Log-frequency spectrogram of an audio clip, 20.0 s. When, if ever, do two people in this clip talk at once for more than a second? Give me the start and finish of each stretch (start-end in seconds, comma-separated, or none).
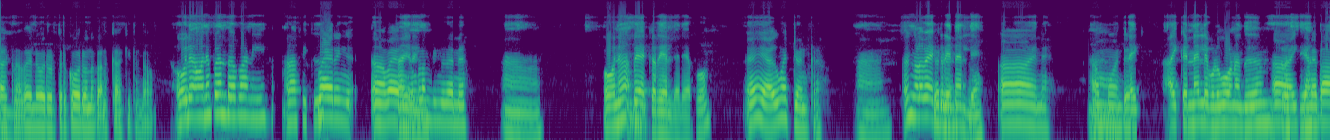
none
